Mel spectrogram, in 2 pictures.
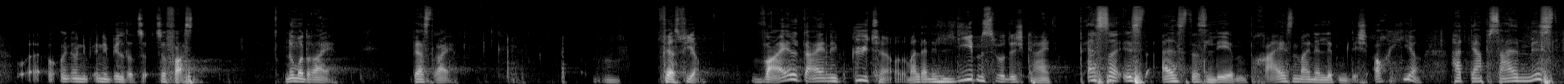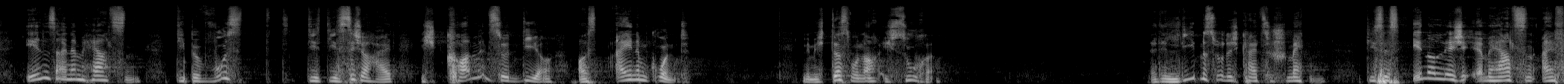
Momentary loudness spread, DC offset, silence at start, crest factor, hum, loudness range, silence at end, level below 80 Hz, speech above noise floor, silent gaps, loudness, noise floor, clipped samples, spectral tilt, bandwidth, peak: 13 LU; under 0.1%; 0.2 s; 24 dB; none; 5 LU; 0 s; -50 dBFS; 44 dB; none; -27 LUFS; -70 dBFS; under 0.1%; -4.5 dB/octave; 16.5 kHz; -2 dBFS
